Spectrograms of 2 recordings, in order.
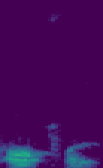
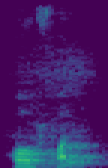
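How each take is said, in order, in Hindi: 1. अंतिम भाग एक पूरी 'full' ध्वनि है। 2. अंतिम भाग एक कमज़ोर, हल्की 'fl' ध्वनि है। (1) "नॉट ब्यूटीफुल और होपफुल, ये गलत प्रोनाउंस होंगे" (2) "उसमें हम फल"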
